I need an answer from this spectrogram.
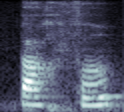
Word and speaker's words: parfum: Parfum, par exemple, se prononce 1.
